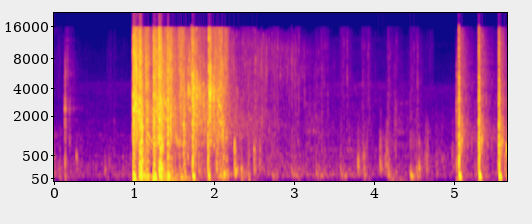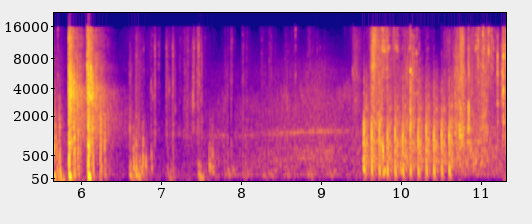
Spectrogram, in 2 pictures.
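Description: A machine gun fires in loud, rapid bursts.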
